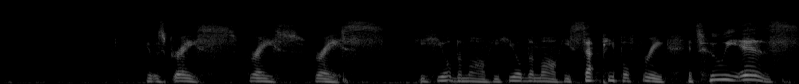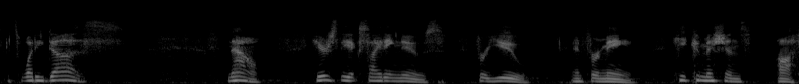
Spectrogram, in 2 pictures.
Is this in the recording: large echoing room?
yes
